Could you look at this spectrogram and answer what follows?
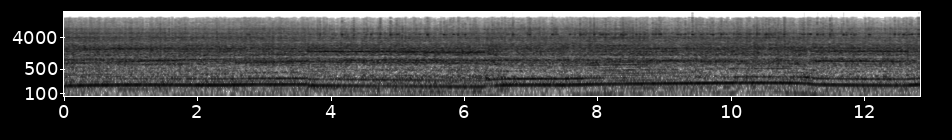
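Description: Quad (ATV) engine running at a steady cruise on the road, its note stepping down, up and down again a few times as the throttle changes, with wind rushing past.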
